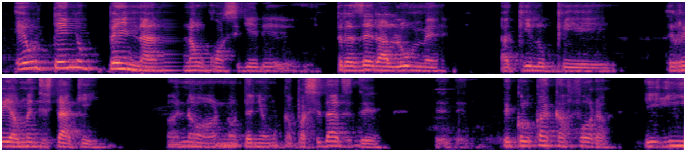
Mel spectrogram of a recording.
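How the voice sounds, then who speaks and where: An older Angolan man speaking Portuguese with an Angolan accent, giving a reflective, halting lecture full of restarts and repeated words. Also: a little high, slight background noise, rough recording.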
